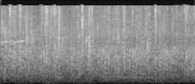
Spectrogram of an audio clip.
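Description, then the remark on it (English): An audience claps steadily, a dense, even wash of many hands with no pauses, holding at a consistent moderate loudness throughout, as a prize winner collects an album. “People clap while she gets the … album.”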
